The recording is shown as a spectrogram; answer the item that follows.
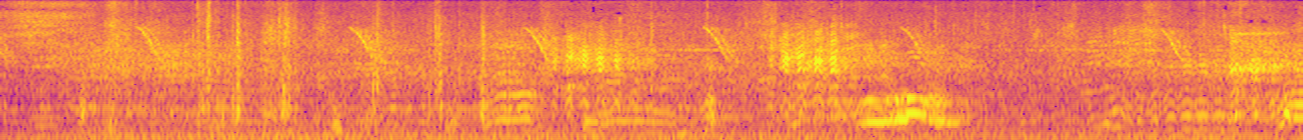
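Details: Male Sirohi goat at a goat farm in Nagaur, Rajasthan, India, giving several short wavering, nasal bleats in the middle of the recording, with people talking and steady background noise throughout.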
